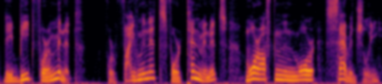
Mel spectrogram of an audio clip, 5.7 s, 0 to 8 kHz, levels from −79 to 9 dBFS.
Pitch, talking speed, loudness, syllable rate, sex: 150 Hz, 165 wpm, -16 LUFS, 5.3 syllables/s, male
